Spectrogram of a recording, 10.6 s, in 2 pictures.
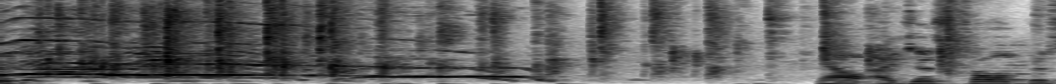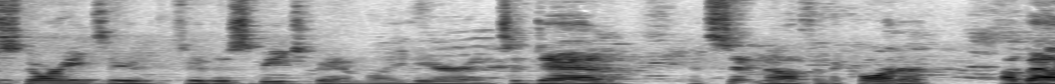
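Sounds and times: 
audience clapping and cheering: 0:00.0 - 0:05.0
speech: 0:04.1 - 0:10.5.

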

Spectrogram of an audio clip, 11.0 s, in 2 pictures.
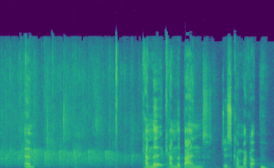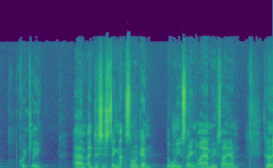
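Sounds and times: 
round of applause: 0:00.0 - 0:03.4
speech: 0:00.5 - 0:00.9, 0:02.9 - 0:06.4, 0:07.0 - 0:10.9.

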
